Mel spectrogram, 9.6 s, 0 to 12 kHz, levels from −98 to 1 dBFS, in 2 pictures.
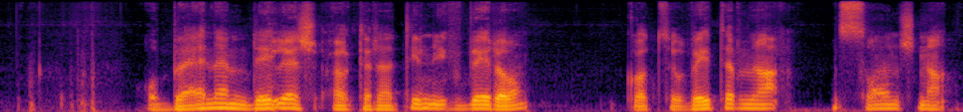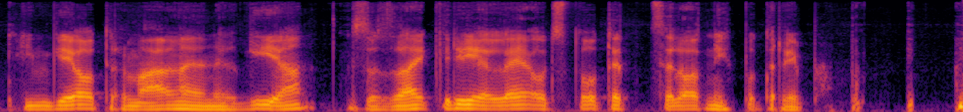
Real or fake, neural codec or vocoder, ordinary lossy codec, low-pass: fake; codec, 24 kHz, 1.5 kbps, HILCodec; none; none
